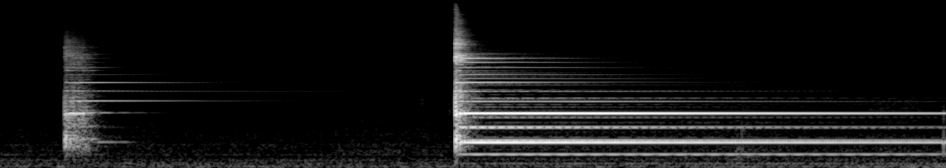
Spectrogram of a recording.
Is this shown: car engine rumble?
no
